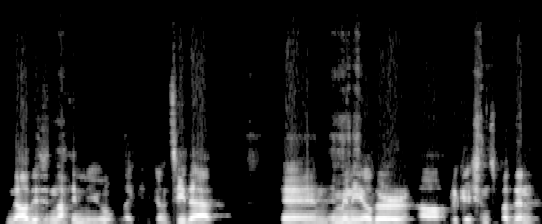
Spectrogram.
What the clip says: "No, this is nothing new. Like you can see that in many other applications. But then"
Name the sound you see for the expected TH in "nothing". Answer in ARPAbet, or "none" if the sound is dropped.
TH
